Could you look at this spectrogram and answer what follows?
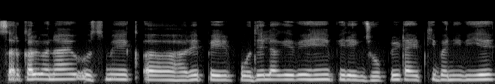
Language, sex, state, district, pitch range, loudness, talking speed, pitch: Hindi, female, Madhya Pradesh, Bhopal, 210-225 Hz, -15 LUFS, 230 wpm, 220 Hz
